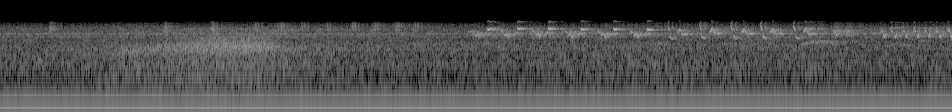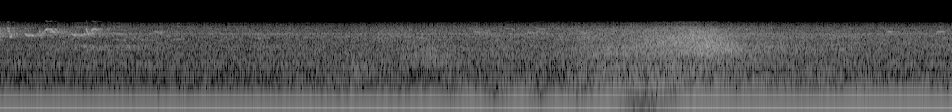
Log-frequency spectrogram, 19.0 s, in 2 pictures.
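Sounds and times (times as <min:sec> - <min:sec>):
steady outdoor hiss: 0:00.0 - 0:19.0
small bird chirping: 0:02.7 - 0:11.4.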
